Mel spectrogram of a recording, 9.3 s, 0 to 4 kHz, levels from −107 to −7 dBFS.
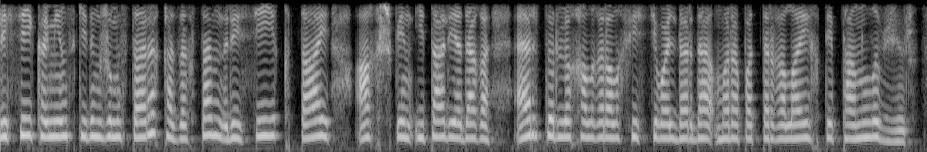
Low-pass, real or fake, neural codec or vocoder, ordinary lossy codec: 3.6 kHz; real; none; none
